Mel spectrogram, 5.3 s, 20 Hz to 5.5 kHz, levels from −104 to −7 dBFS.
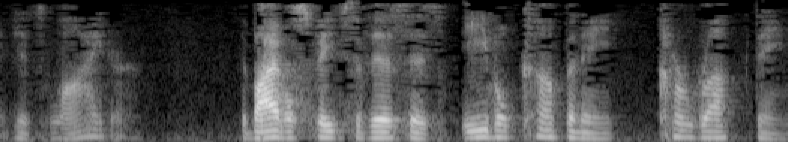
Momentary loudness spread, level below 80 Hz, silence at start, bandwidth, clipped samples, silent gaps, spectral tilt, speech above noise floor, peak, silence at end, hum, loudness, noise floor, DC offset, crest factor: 22 LU; -66 dBFS; 0.1 s; 5.4 kHz; under 0.1%; none; -5 dB/octave; 39 dB; -6 dBFS; 0.05 s; none; -31 LUFS; -71 dBFS; under 0.1%; 26 dB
